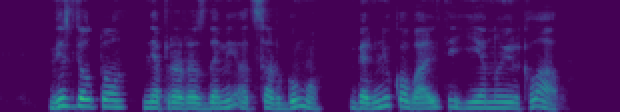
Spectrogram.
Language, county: Lithuanian, Klaipėda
